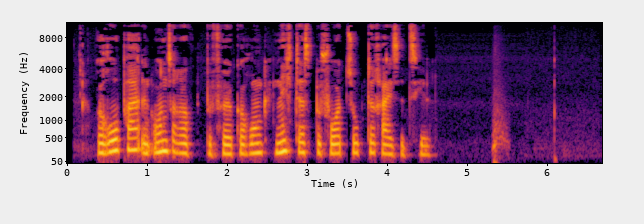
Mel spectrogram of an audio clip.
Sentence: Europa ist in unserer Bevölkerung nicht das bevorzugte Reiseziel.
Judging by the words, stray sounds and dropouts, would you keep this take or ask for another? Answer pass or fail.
fail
